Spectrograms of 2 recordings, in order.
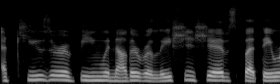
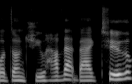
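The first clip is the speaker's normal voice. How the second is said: put-on sassy, snippy tone. Retelling a witness's answer on the stand, imitating a sassy reply. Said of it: "she was being kinda sassy".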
